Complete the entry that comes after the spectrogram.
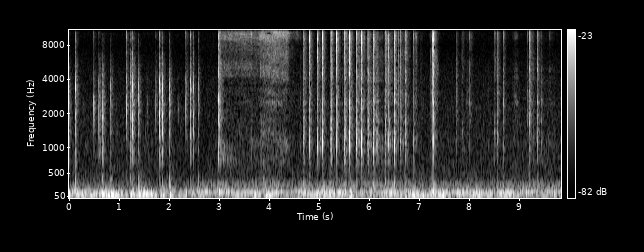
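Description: Long nails and fingertips tap rapidly on the closed aluminum lid of a MacBook Pro near the Apple logo, making quick, sharp, bright clicks with almost no ring over a low background rumble. The tapping is briefly replaced by a steady, bright hiss for about a second and a half, then resumes as a fast, uneven run of crisp taps.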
